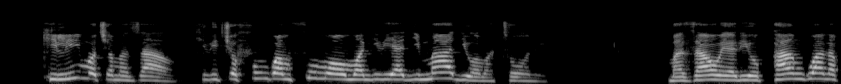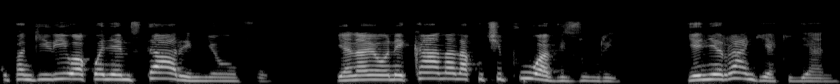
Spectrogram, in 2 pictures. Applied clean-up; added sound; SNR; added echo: none; none; none; none.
